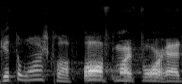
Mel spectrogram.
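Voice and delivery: sudden switch to rough, creaky demon voice. Retelling what Maria said during the birth: imitating Maria's demon voice. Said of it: "it switched to demon voice".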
